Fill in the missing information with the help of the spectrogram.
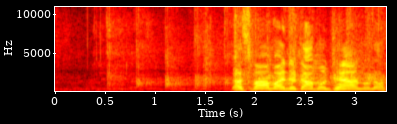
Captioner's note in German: Beifall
